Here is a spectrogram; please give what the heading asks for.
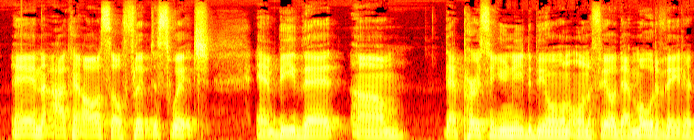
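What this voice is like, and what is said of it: Slightly hoarse voice. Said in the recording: “my voice is a little yeah, hoarse. even now”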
